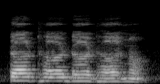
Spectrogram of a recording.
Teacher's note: यांचा उच्चार करताना आपल्या जिभेचा स्पर्श मूर्धेला लागतो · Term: मूर्धन्य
